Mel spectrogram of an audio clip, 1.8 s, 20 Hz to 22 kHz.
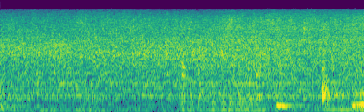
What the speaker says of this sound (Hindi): वैसे हम इसको 1 से 2 मिनट के लिए और भूनेंगे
